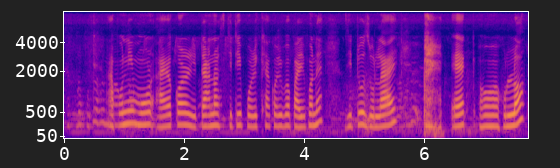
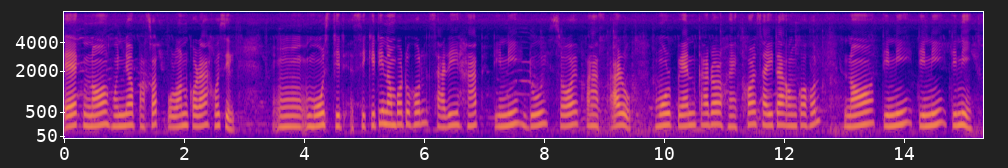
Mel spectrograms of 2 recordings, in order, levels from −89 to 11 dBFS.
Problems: none marked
